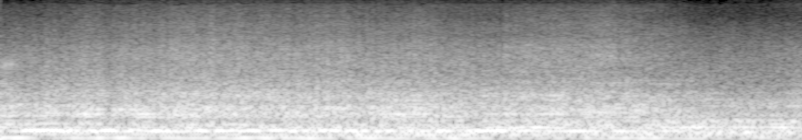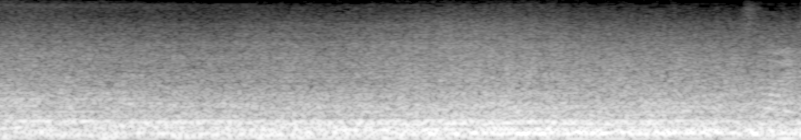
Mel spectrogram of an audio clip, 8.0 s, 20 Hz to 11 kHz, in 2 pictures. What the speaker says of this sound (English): DIRTcar 358 Modifieds are green at Can-Am.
